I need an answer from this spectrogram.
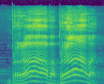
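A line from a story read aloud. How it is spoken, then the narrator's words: Shout. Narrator (Russian): закричал Иван Федорович в окне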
